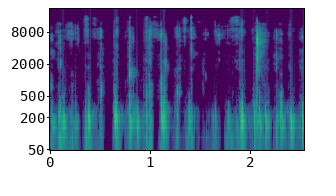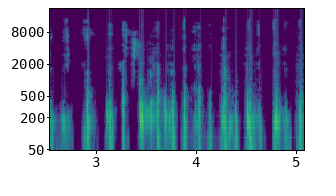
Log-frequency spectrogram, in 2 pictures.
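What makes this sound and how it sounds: A medium yellow plastic sunscreen spray bottle with a translucent cap, hollow and partly filled, is tapped and scratched with fingernails. Quick, irregular hollow taps with a low body around 200 Hz mix with faint scratchy clicks. Each tap dies out almost at once.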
